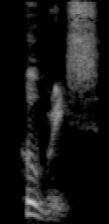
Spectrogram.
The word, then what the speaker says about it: hubris: Our subject was hubris. H-U-B-R-I-S, but there is no H in the Greek. It's a little apostrophe. It means that you pronounce it with an H, hubris, okay?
